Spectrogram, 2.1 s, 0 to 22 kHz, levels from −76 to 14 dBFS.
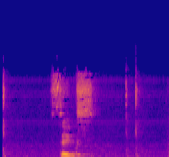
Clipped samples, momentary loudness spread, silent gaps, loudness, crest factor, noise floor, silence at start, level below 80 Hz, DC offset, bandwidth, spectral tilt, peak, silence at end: under 0.1%; 21 LU; none; -18 LUFS; 20 dB; -49 dBFS; 0.05 s; -74 dBFS; under 0.1%; 13 kHz; -1.5 dB/octave; -2 dBFS; 0.4 s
